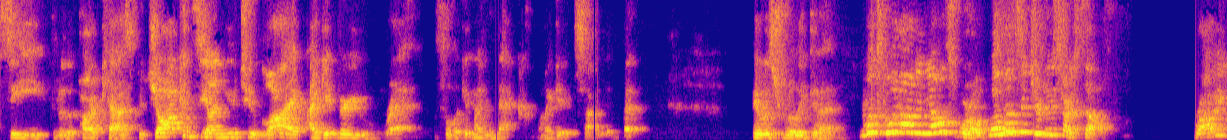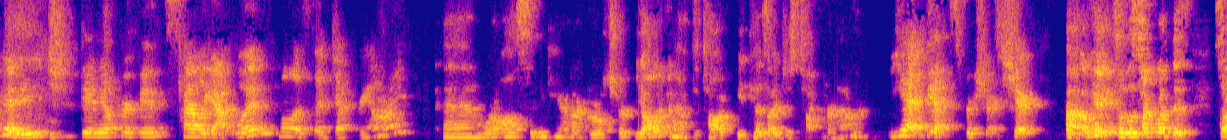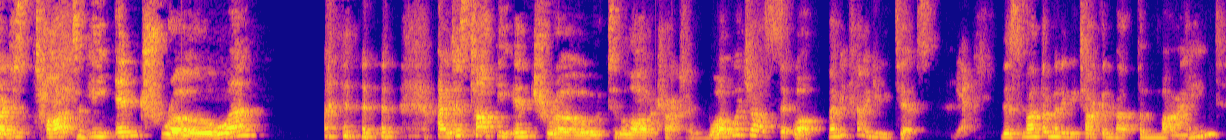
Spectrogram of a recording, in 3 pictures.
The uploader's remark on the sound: Unfortunately, we experienced some technical difficulties with our sound in this episode.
